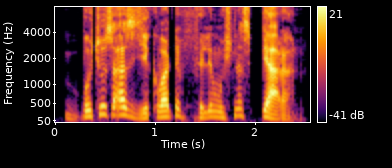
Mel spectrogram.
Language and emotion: Kashmiri, happy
